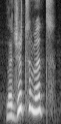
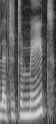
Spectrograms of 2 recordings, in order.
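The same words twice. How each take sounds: First: The last syllable has a short 'ih' vowel. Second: The last syllable has a full 'ay' vowel. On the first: The speaker calls it right. "It's simply" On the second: The speaker calls it wrong. "you do not want to call them"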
